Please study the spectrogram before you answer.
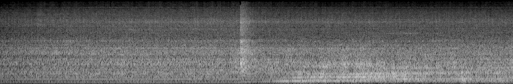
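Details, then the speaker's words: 2011 Honda CR-V after AC clutch replacement (worn, grooved drive plate; suspected excessive air gap stopping AC when hot), shop about 20 °C: steady idle, sharp click as clutch engages, engine settles smoothly; compressor cycling normally. "so there it is back together and running pressure is cycling on and off normally now"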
